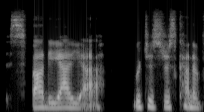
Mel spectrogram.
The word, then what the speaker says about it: svadhyaya: So in Sanskrit, it's called svadhyaya, which is just kind of fun to say.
